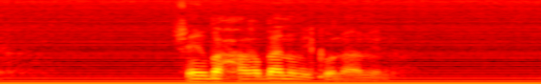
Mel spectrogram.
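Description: Steady low electrical mains hum, a constant drone heard clearly in the pauses. A man speaks a short phrase in the middle.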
